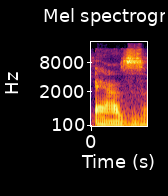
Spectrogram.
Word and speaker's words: as: the normal pronunciation for as the citation pronunciation is as with a z everyone as and when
